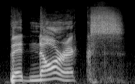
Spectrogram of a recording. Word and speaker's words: Bednarik: Going way back, Chuck Bednarik's.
